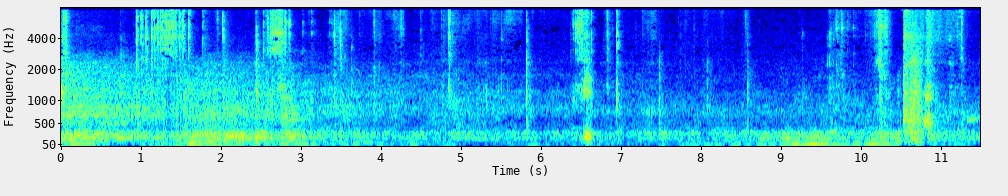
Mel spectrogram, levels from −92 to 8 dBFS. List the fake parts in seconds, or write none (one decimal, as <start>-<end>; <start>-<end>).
none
